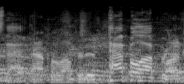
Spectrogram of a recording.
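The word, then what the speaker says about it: Papilloperative: A lot of people don't know how to pronounce that. Papal Operative.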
